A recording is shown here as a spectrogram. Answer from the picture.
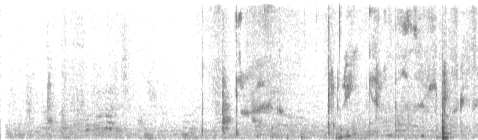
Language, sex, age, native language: Icelandic, female, 10, Icelandic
